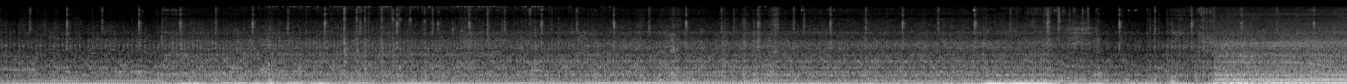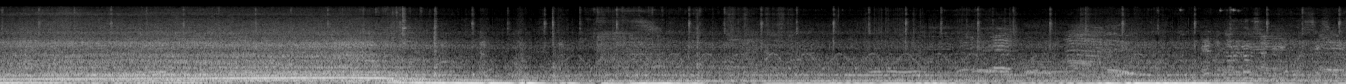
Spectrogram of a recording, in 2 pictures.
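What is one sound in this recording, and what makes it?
A car engine hums and rumbles, heard from inside the car.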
